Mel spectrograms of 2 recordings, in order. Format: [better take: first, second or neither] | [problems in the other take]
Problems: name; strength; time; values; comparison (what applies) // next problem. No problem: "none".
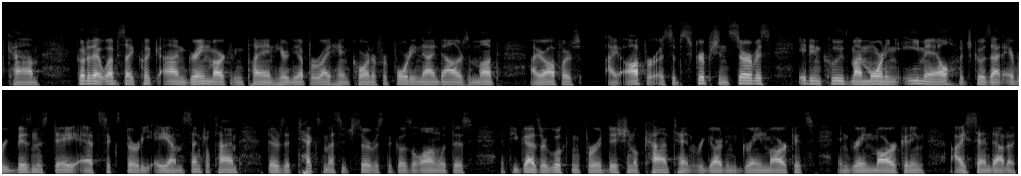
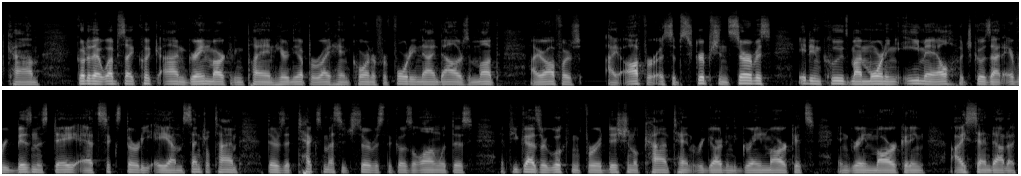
second | muffled; slightly; fading above 3 kHz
